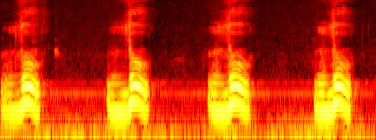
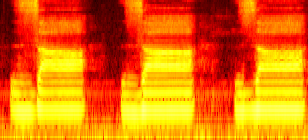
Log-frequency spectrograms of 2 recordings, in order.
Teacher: تو اعوذ میں جو حرف ہے وہ ہے ذال ہے، تو یہ نرم حرف ہے، اور جو زا ہے یہ سخت حرف ہے، تو ذال کی ادائیگی کے لیے یہ ذرا تھوڑا سا اہتمام کر لیا جائے کہ زبان کا جو سامنے والا کنارہ ہے اوپر کے دانتوں کے کنارے کے ساتھ نرمی سے لگائیں گے تو یہ ذال ادا ہوگا، اعوذ ذو ذو اعوذ ذو ذو اعوذ.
